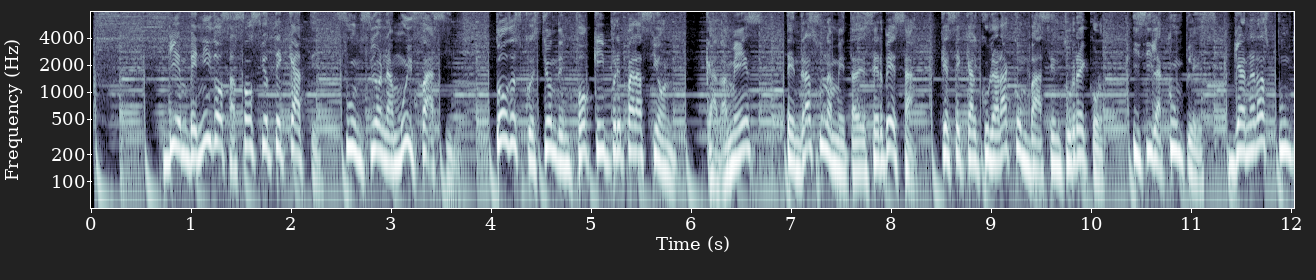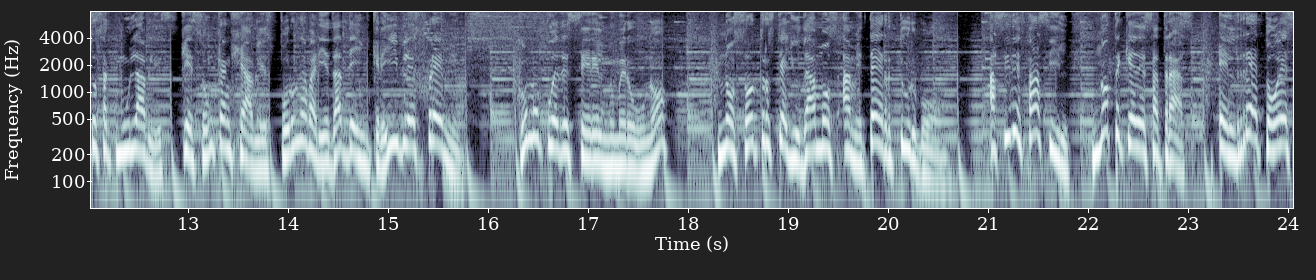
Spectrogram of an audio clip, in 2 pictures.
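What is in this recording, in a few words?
comercial, Mexican Spanish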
